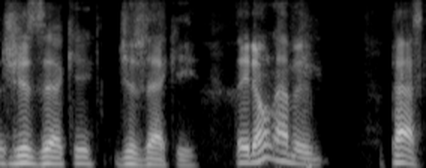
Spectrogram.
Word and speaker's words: Gesicki: How do we pronounce it? Jizeki.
